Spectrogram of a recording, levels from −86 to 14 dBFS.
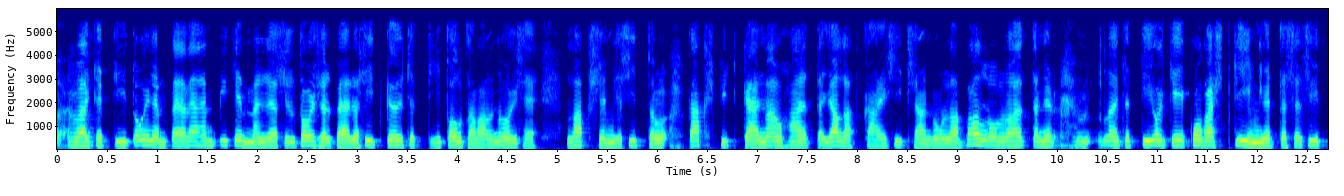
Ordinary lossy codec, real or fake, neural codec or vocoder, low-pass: none; fake; codec, 16 kHz in and 24 kHz out, 1.1 kbps, FireRedTTS-2 codec; 5.4 kHz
